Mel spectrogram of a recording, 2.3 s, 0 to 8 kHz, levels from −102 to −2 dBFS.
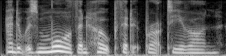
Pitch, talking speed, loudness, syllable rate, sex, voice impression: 200 Hz, 290 wpm, -18 LUFS, 6.1 syllables/s, female, feminine, slightly young, thin, weak, soft, fluent, raspy, slightly cute, friendly, reassuring, kind, modest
